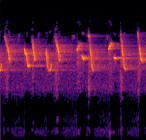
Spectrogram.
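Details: Canary singing a bright, continuous high-pitched song of rapid downward-sweeping whistled notes, roughly three per second, over a steady trilling, buzzy undertone.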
